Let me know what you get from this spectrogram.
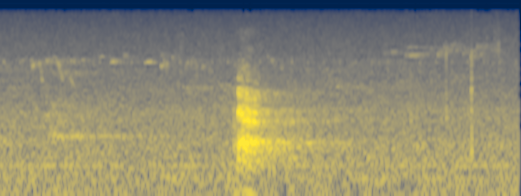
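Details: Female deer (hind) calling for her calf, which was separated from her by a group of wild boar. A single loud, short, hoarse call rises briefly out of a quiet rural background, followed by fading faint sounds.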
